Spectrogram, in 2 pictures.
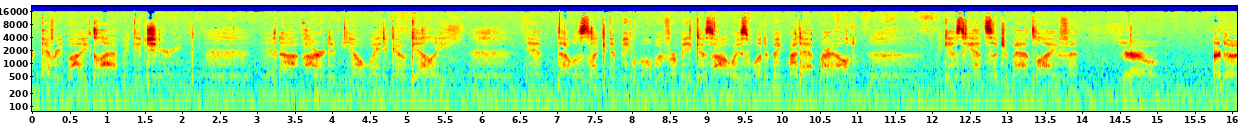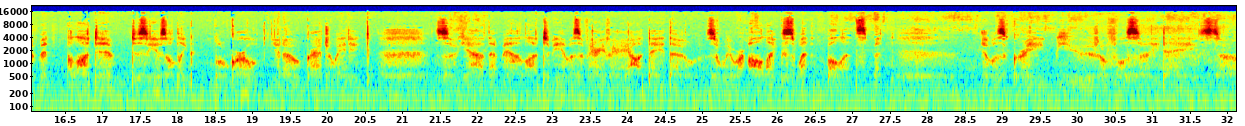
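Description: A woman whispering softly throughout, with sharp hissing consonants, over a faint steady low hum.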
